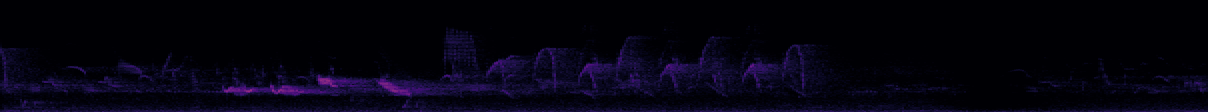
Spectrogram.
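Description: Birds chirping in the background, with a run of quick repeated sweeping notes, about two or three a second, in the middle.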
